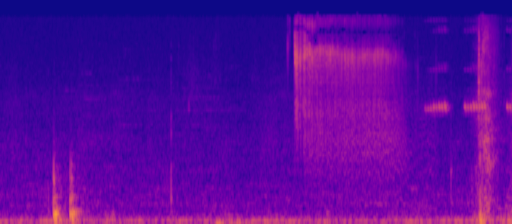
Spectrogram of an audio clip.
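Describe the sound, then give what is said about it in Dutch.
Crickets chirp in a steady high-pitched trill that rises partway through and continues, fairly quiet, over a low background rumble with a few soft knocks and no talking. “Probeer de krekels aan te zetten. Ik hoor ze niet. Oh, ik hoor ze toch.”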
